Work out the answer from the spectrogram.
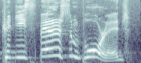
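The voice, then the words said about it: Attempted old English accent. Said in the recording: “I got to work on my accent there ... That's as best as I can do.”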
